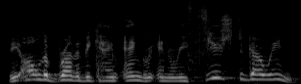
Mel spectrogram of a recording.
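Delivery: pulpit-pounding reread of scripture; preaching at full force. Acted. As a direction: declare the verse to the congregation. Verse repeated at full force.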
